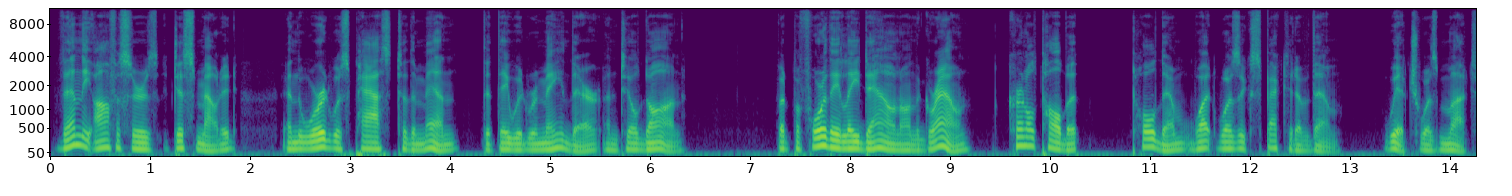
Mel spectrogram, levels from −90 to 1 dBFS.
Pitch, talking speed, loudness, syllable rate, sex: 105 Hz, 165 wpm, -21 LUFS, 4.9 syllables/s, male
